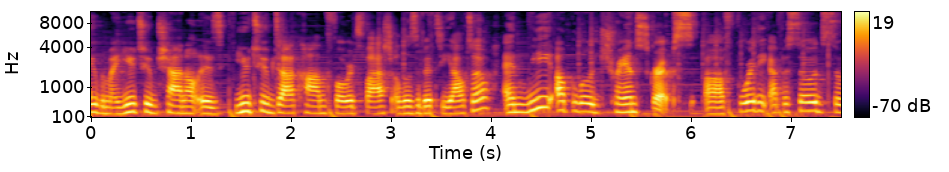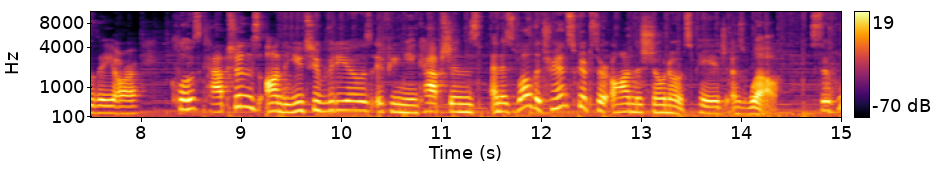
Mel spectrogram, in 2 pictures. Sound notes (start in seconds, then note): none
